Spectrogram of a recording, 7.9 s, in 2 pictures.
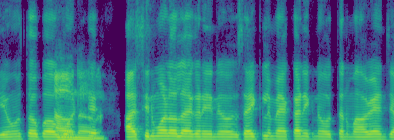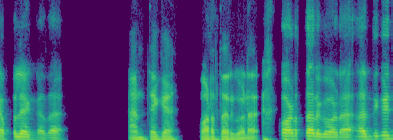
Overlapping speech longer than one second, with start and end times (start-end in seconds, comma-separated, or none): none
